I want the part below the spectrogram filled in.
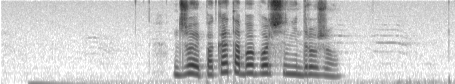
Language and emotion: Russian, neutral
